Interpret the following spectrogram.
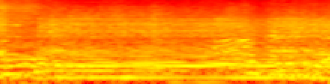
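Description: Worship band playing a song, guitar and voices sustaining steady chords.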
